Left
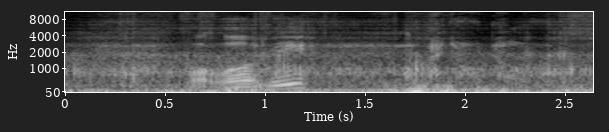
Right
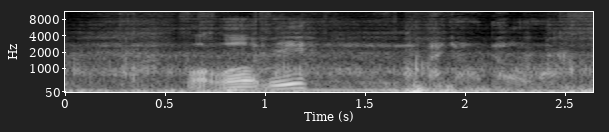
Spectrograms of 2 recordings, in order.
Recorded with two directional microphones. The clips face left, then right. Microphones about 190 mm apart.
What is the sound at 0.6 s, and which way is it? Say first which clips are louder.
Speech: right 5 dB; 25° right (ahead or behind).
